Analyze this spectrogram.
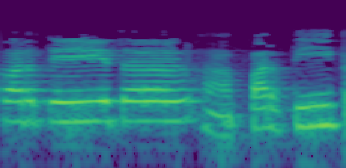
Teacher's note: ਰਾਰਾ ਪੂਰਾ ਬੋਲਣਾ ਪ੍ਰਤੀਤ ਨਹੀਂ ਕਹਿਣਾ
